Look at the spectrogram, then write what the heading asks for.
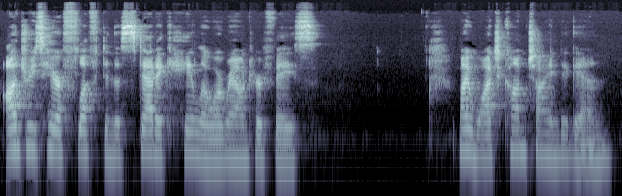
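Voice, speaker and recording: A woman reading a first-person story aloud as an expressive audiobook narrator. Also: medium pitch, a little slow, creaky. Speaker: audiobook reader.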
